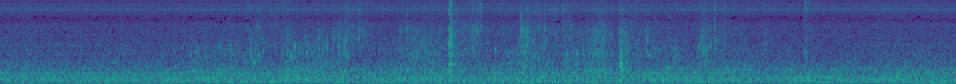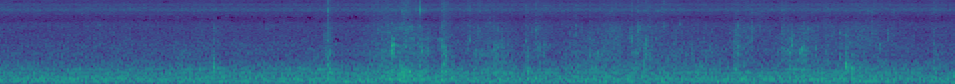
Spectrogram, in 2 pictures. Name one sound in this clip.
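Fabric rustles and flaps as clothes are handled.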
